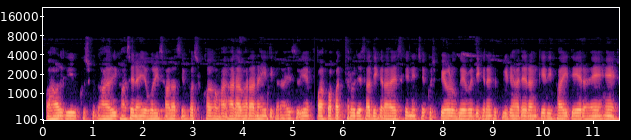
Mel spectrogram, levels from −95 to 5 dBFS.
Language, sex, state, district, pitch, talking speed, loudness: Hindi, male, Bihar, Lakhisarai, 105 Hz, 210 wpm, -16 LUFS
